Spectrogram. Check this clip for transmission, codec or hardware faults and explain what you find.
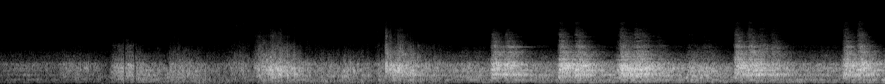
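Three kinds of network and codec fault occur, all early in the clip: a late-packet stall, two short concealed packet losses, and a bitrate drop lasting several seconds.

At 1.01 to 1.11 s there is a short stall from a late packet. A packet arrived after it was due, the jitter buffer emptied, and the receiver held the last sound for about 80 ms until the packet came in. Nothing is lost, but playback resumes 80 ms later than before. You hear one sound drawn out unnaturally. On a spectrogram the frequency pattern freezes into flat horizontal bands; the waveform shows a repeating, looped-looking stretch.

At 1.23 to 1.27 s and again at 1.33 to 1.37 s there is short concealed packet loss. Each time, 20 ms of audio never reached the decoder, and the receiver invented a replacement by extending the preceding sound, then crossfaded back into real audio. These are brief smears about a tenth of a second apart. 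A spectrogram shows two thin patches where detail blurs or turns noisy. The waveform looks smoothed there, without its true transients.

From 1.58 to 5.45 s there is a call bitrate drop. The bandwidth estimate fell and the Opus encoder went from 32 to 8 kbps, staying at the lowest rate for about 2.9 s. At that rate it also narrows the audio band from 20 kHz to 8 kHz, so the sound turns muffled and coarse, with watery artefacts, before clearing by 5.45 s. On a spectrogram the energy above 8 kHz disappears abruptly, leaving a flat ceiling across that span, and the remaining content looks blotchy. The waveform's envelope changes little.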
